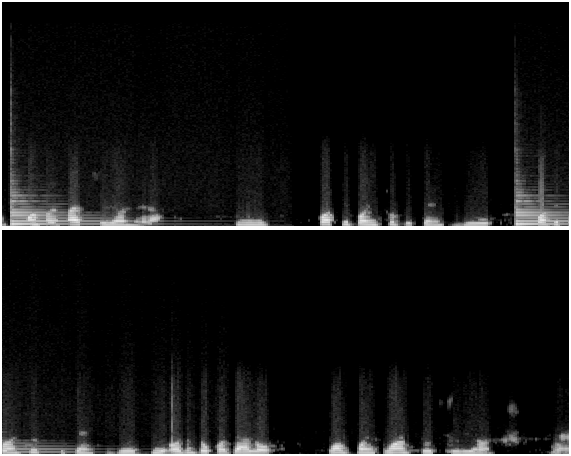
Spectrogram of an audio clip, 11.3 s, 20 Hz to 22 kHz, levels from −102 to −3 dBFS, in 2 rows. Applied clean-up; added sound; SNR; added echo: neural mask model RNNoise.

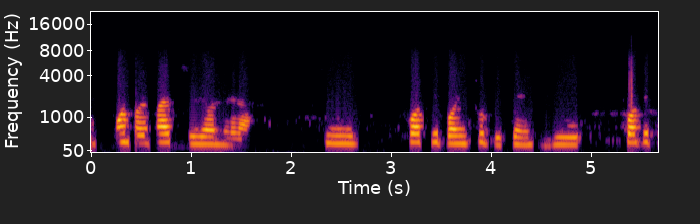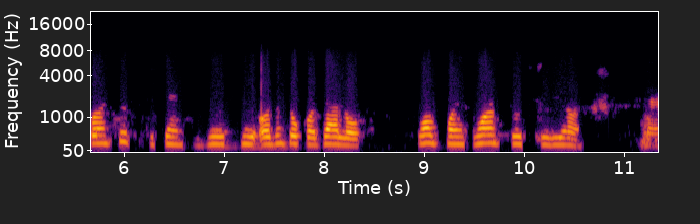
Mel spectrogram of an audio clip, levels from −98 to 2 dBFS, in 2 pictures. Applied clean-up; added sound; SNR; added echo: none; none; none; none.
